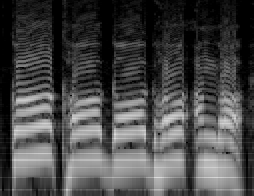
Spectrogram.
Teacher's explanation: यह क जो है कंठ से निकलता है और कंठ से निकालने वाले को कंठ ही बोलते हैं।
